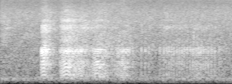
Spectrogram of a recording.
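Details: A sleeping French Bulldog puppy snores softly, with raspy, breathy rumbles in short bursts.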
